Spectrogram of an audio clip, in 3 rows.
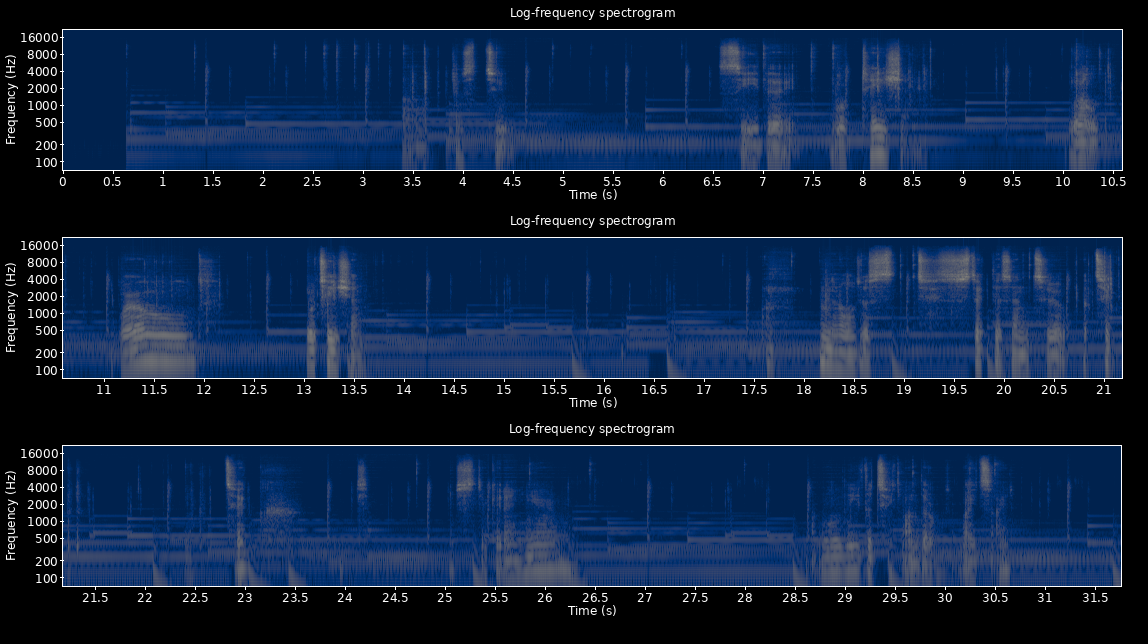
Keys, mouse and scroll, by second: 0.6 click, 2.1 click, 2.6 click, 2.9 click, 3.1 right click, 3.4 click, 3.6 ctrl+d, 4.9 click, 5.3 click, 6.2 click, 7.0 click, 7.7 click, 7.8-15.4 typing, 15.9 Up, 16.4 Down, 16.5-17.2 typing, 17.8 click, 18.7 click, 19.1 right click, 19.2 scroll, 19.6 right click, 20.2 right click, 20.5-22.9 typing, 23.1 scroll, 25.1 click, 26.4 click, 26.5 scroll, 26.9 click, 28.0 click, 29.3 click, 29.6 right click, 29.8-30.5 scroll, 30.5 click.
